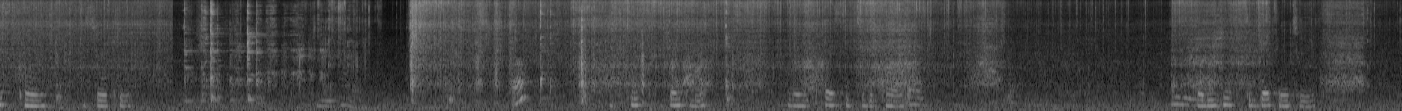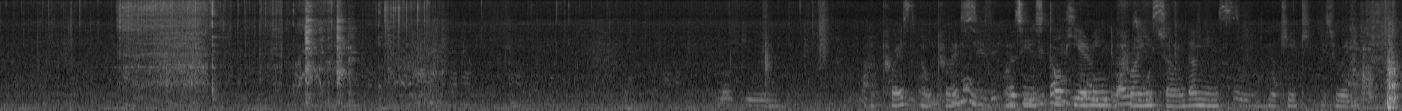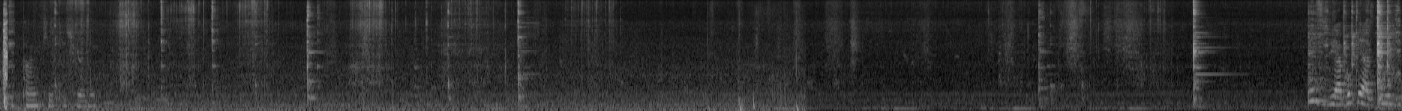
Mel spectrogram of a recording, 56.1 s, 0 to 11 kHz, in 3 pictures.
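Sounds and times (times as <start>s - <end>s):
batter sizzling in oil: 0.0s - 56.0s
metal spatula scraping pan: 2.4s - 4.9s, 15.6s - 18.4s, 20.3s - 24.7s, 50.7s - 53.7s, 54.8s - 56.0s.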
